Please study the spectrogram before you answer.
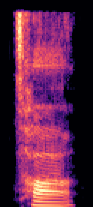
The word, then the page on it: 擦: cā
